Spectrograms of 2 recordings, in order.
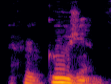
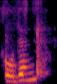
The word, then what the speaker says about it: guzheng: And right now we're talking to Minnie Wang, and she's in China, and she's dusting off her guzheng. How do you? This one. Yeah, how do you pronounce it?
